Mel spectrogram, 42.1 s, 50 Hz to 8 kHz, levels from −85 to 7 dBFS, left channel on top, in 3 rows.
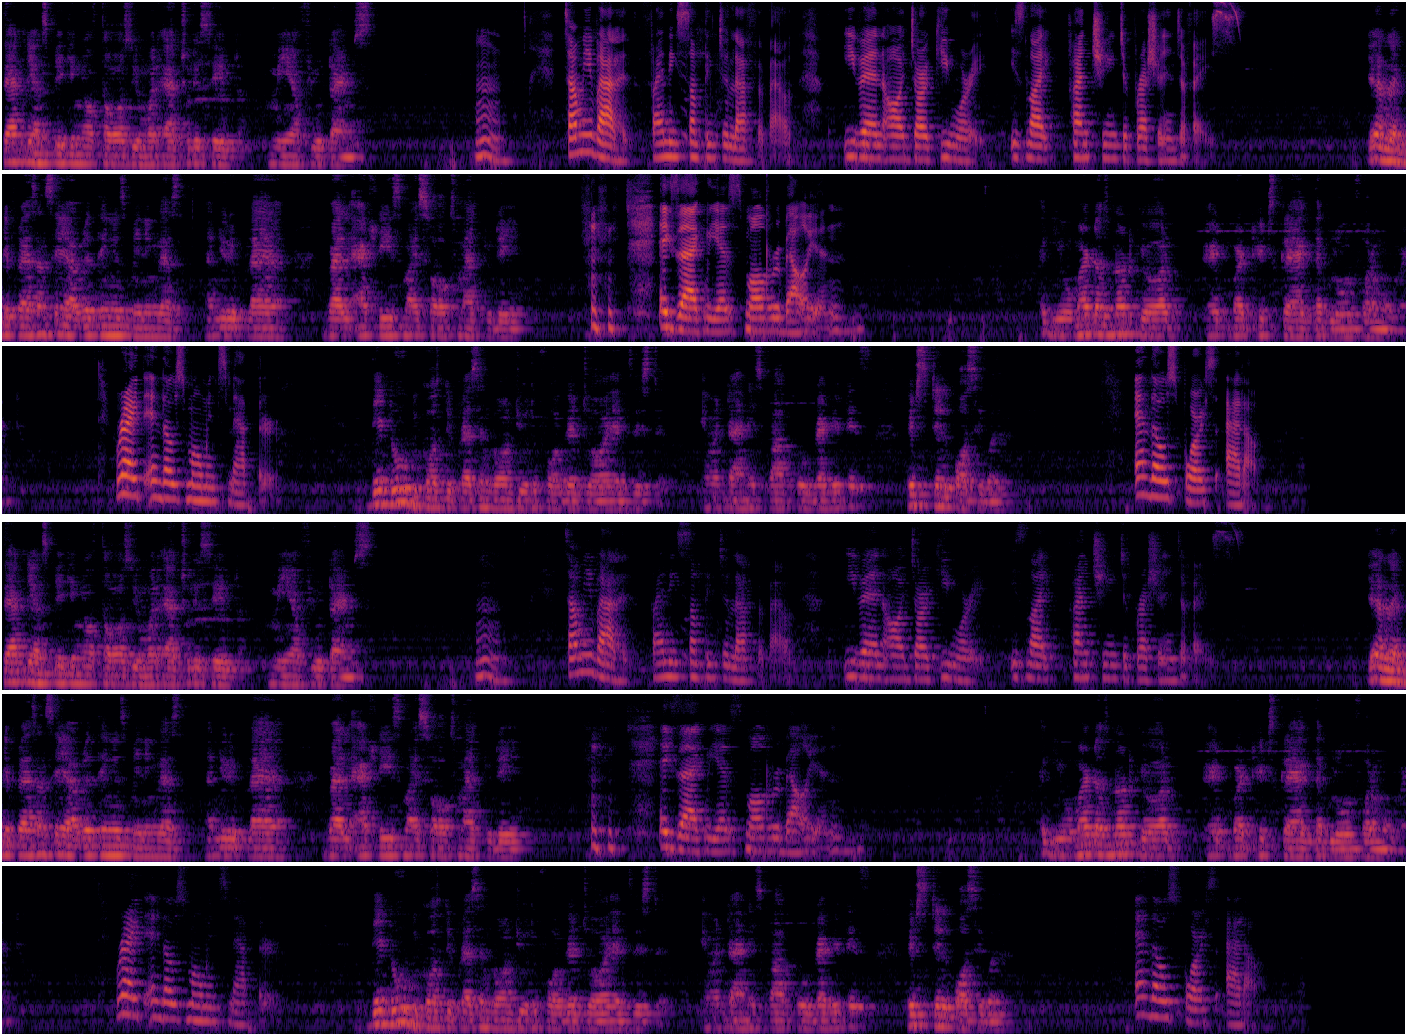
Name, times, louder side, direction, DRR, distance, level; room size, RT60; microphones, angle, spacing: voice 1, 0.0-2.3 2.7-3.7 13.7-15.8 16.1-16.9 17.3-19.2 24.4-25.8 26.1-28.1 31.7-34.7 35.1-36.7 37.1-38.1, equal, 10° left, 0.8 m, -38 dB
voice 2, 4.7-5.1 5.4-9.8 10.1-12.3 19.9-22.7 29.2-30.8 39.4-40.6, left 7 dB, 70° left, 0.4 m, -36 dB
9.8 x 4.8 x 2.8 m
head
